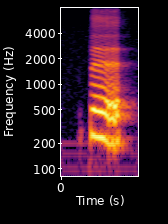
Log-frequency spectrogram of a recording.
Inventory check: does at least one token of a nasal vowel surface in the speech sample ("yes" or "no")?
no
